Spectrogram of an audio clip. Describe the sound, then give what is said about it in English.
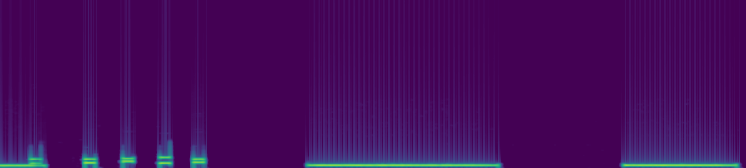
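Touch-tone keypad beeps as a telephone number is dialed, a quick run of short dual-pitched tones followed by two long, steady ringing tones with a pause between them. “All right, here we go. I'm going to dial the number.”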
